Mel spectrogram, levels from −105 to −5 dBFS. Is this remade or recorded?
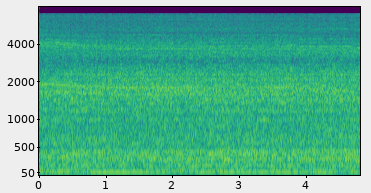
recorded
